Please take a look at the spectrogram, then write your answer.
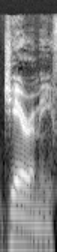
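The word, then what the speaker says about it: J'er'em'ih: In reference to Jeremy, spelt J apostrophe E R apostrophe E M apostrophe I H. – Uh-huh. – Pronounced like Jeremy from Dimension 20's side quest, Escape from the Blood Keep.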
